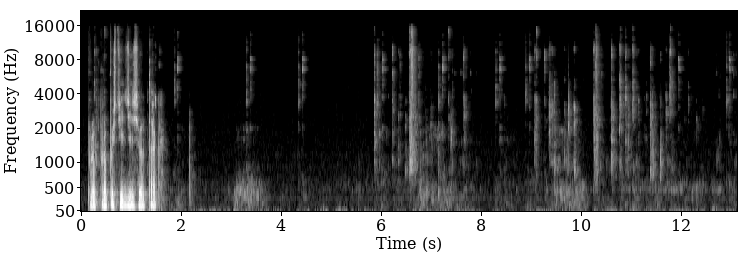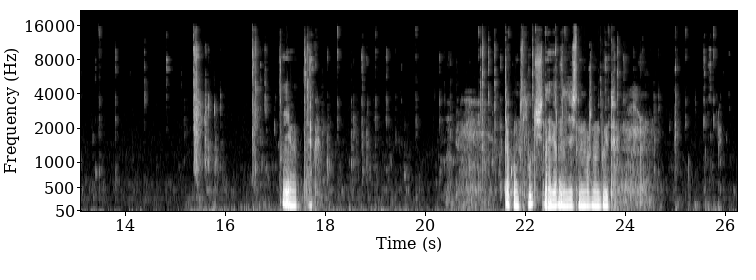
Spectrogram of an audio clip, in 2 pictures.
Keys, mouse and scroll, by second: 1.3 k, 6.5-6.9 middle drag, 6.9 2, 7.2 click, 7.3-7.6 middle drag, 7.6-8.3 scroll down 1, 8.3 ctrl+click, 8.9 ctrl+click, 9.1 middle click, 9.7 KP_3, 10.2-10.5 scroll up 3, 10.5 z, 11.5 1, 11.9 ctrl+click, 12.9 shift+click, 13.4-14.8 middle drag, 14.8 ctrl+click, 15.8 KP_3, 17.0 g, 18.0 z, 18.2 middle click, 18.7 Tab, 19.0 middle drag, 19.3 z, 19.5 scroll down 1, 19.8-20.3 middle drag, 20.3 scroll down 1, 20.5 Tab, 20.7-21.0 scroll up 5, 21.0-22.7 middle drag, 22.7 click, 22.8 middle click, 23.1 g, 23.7 middle click, 24.2-24.5 scroll down 2, 24.5 2, 24.8-25.1 scroll up 2, 25.2-26.2 middle drag.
